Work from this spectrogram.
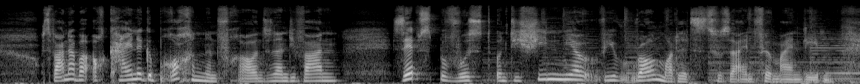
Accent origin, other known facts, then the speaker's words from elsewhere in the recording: Bad Salzuflen, North Rhine-Westphalia, Germany; Bei uns gab es fast nur Klassikplatten in meiner Kindheit in Bad Salzuflen in Ostwestfalen.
